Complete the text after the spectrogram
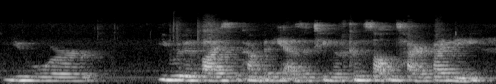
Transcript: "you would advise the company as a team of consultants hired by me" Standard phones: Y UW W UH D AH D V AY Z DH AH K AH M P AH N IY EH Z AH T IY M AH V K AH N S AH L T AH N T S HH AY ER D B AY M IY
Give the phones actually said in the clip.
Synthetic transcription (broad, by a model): Y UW W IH D AH D V AY Z DH AH K AH M P AH N IY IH Z AH T IY M AH V K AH N S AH L T N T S HH AY ER D B AY M IY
